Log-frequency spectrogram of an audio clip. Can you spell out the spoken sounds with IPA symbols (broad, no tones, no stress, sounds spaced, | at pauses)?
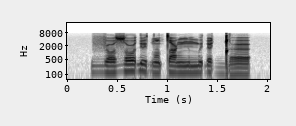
v ʉ zˤ u ɗ ɨ d õ tˤ e ŋ ĩ m ɨ ɗ ɐ ɡ͡ǃ ɐ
